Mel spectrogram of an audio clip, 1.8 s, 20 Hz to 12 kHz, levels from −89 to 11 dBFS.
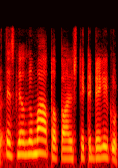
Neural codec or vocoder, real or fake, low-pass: codec, 16 kHz, 0.5 kbps, FreqCodec, larger model; fake; 7.2 kHz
